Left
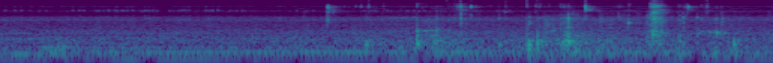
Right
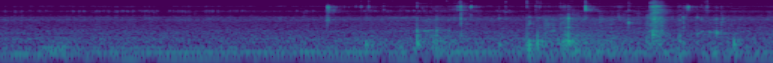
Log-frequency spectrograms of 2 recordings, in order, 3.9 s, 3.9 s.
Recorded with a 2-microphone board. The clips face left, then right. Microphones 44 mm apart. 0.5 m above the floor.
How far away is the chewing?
About 0.7 m.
